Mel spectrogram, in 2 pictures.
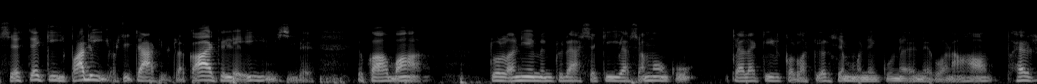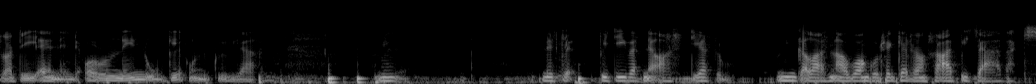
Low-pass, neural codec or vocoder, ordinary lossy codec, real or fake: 10.8 kHz; none; none; real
